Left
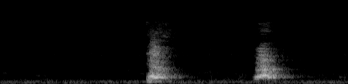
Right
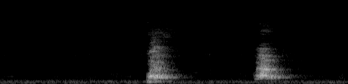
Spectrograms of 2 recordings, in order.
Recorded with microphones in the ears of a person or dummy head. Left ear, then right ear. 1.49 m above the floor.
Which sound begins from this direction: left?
A dog barking, at 1.5 s.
